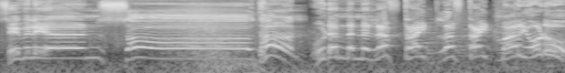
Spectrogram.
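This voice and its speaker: A man's voice: extremely high pitch, flat delivery, takes it slowly, full character voice. A man voicing a pompous, angry cartoon military man who barks drill orders. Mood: urgent, barking. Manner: barking, drill-like. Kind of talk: cartoon dubbing. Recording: loud music behind the voice.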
